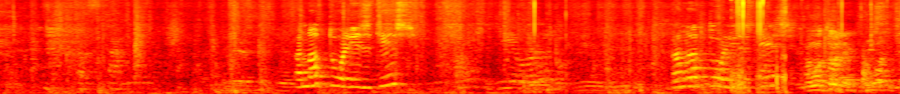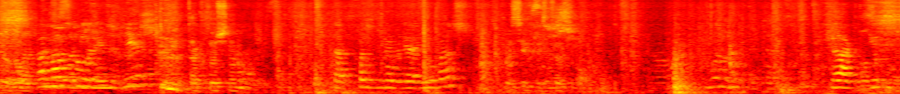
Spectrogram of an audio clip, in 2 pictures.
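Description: Paper pages rustle as booklets are handled.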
